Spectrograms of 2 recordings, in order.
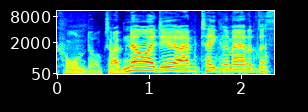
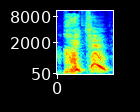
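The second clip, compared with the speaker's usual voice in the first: loud, high pretend sneeze; fake sneeze; 12 semitones higher, 8 dB louder than usual. Presenter sneezing at his visitor, fake sneeze. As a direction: explode into a comic sneeze.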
